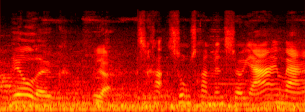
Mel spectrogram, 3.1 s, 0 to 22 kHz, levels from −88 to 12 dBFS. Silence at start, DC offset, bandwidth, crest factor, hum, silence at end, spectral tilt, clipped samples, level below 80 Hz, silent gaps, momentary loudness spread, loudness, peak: 0 s; under 0.1%; 15.5 kHz; 20 dB; none; 0 s; -5 dB/octave; under 0.1%; -36 dBFS; none; 7 LU; -25 LUFS; -6 dBFS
